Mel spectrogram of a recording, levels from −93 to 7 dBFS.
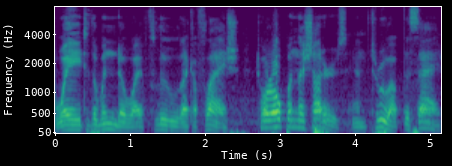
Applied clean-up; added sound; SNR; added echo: none; none; none; none.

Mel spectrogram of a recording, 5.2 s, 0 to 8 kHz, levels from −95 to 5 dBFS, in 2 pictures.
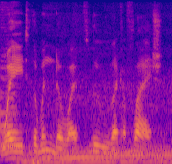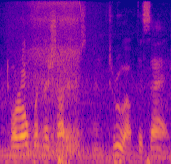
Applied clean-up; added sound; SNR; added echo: none; Bus / Vehicle horn, car horn, honking + Breathing; 9 dB; none.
